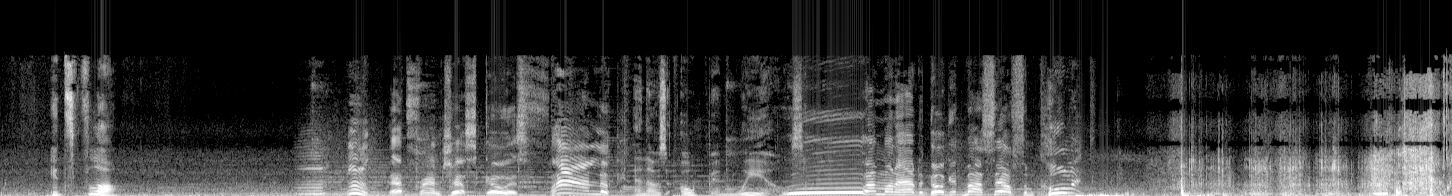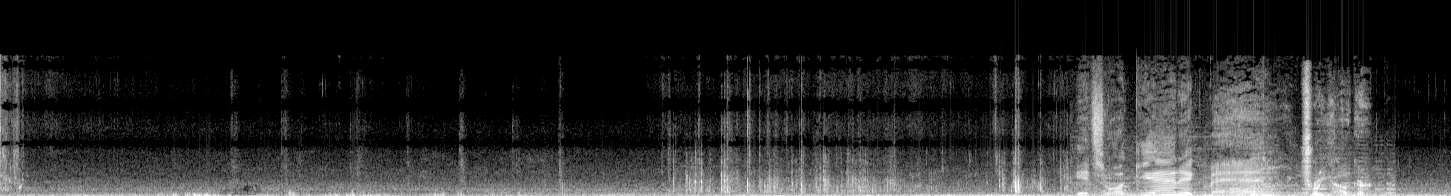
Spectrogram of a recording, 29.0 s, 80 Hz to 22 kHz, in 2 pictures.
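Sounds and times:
toy car scraping and clicking: 11.7 - 14.5.

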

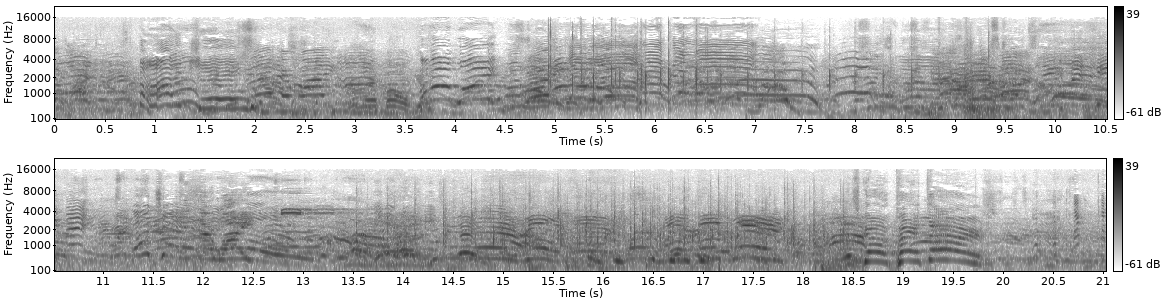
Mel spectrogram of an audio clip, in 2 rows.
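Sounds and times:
crowd chatter and calling out: 0.0 - 21.0.

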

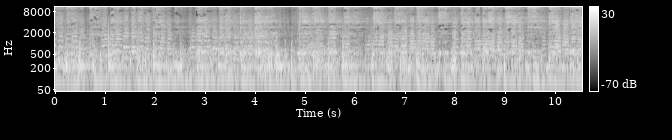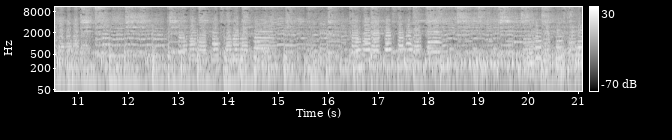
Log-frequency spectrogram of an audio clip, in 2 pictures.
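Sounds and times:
drums and cymbals: 0.0 - 21.0
trumpets and trombones: 0.0 - 21.0.

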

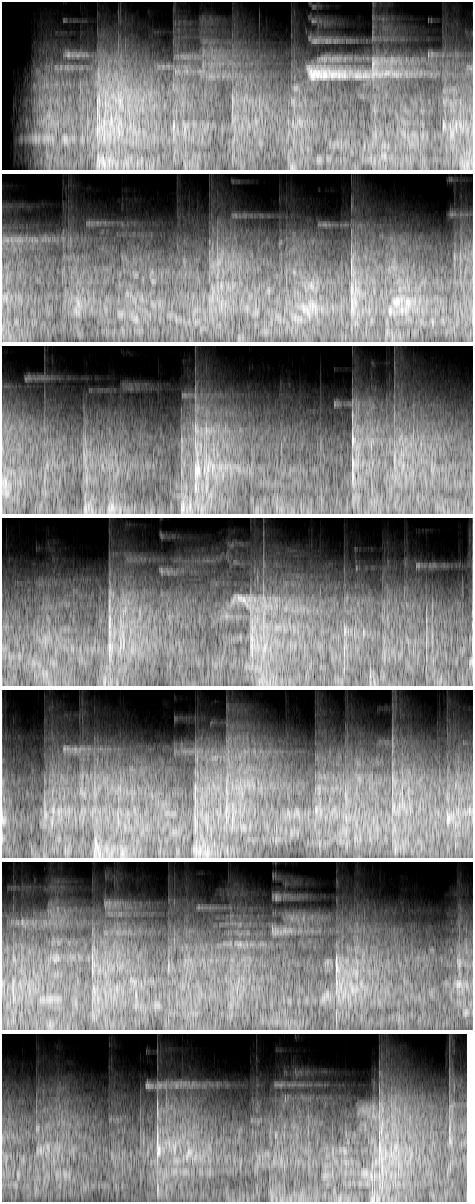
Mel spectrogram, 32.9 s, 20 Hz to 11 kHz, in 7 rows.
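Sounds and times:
players' voices: 0.3 - 32.9
badminton rackets striking shuttlecocks: 11.2 - 13.8, 32.0 - 32.9.

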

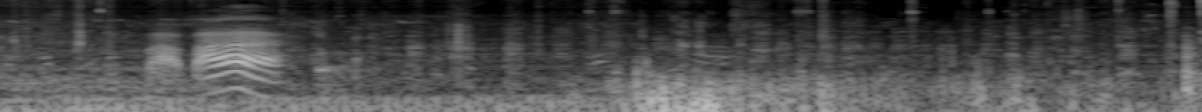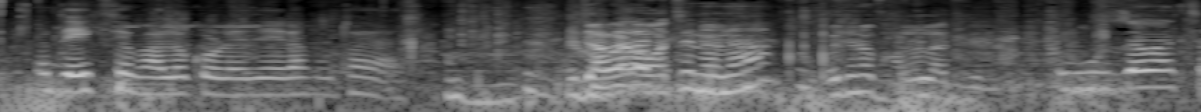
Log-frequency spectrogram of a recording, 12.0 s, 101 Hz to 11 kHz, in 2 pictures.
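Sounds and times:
harness buckle clicking and rattling: 2.9 - 6.5.

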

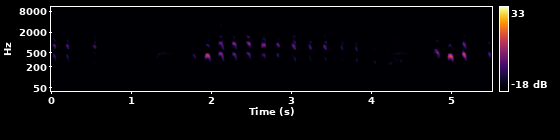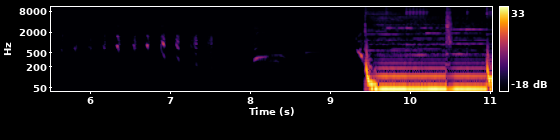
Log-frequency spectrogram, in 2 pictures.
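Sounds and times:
loud music with drum hit: 9.5 - 11.0.

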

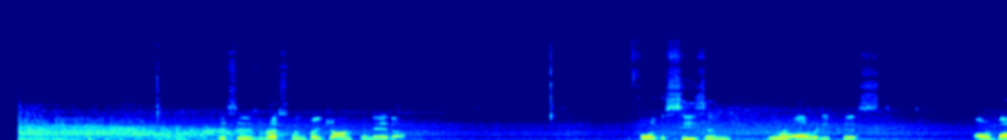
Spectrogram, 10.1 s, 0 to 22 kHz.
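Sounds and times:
road traffic noise: 0.2 - 10.0.

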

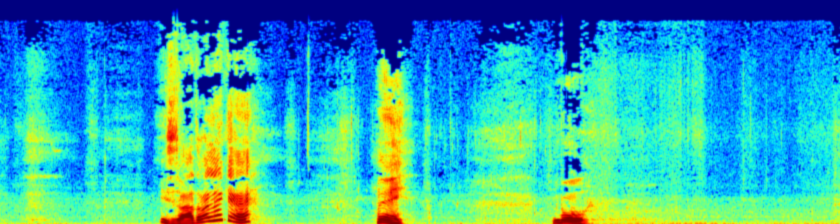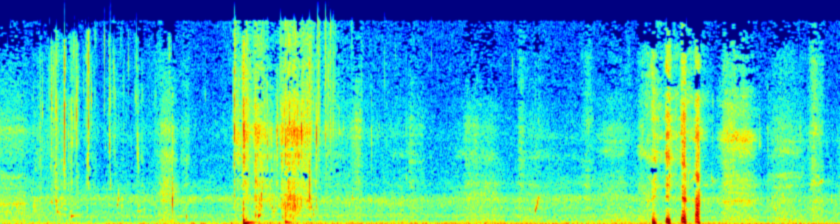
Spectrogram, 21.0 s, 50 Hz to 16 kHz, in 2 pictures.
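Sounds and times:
lake water lapping: 2.9 - 8.4, 10.3 - 21.0
water splashing: 10.5 - 12.8, 13.4 - 15.3.

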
